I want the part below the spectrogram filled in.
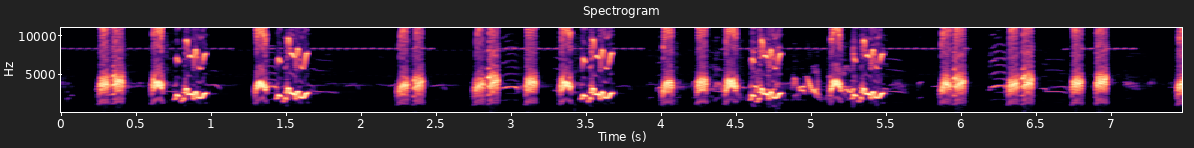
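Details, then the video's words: Sooty-headed bulbul with loud, rapid song used to lure wild bulbuls and provoke rivals; clusters of harsh notes mixed with liquid, wavering whistled warbles throughout. "Suara Burung KUTILANG GACOR, Rapat dan Lantang Menekan Lawan Burung Kutilang Lain Auto Emosi"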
